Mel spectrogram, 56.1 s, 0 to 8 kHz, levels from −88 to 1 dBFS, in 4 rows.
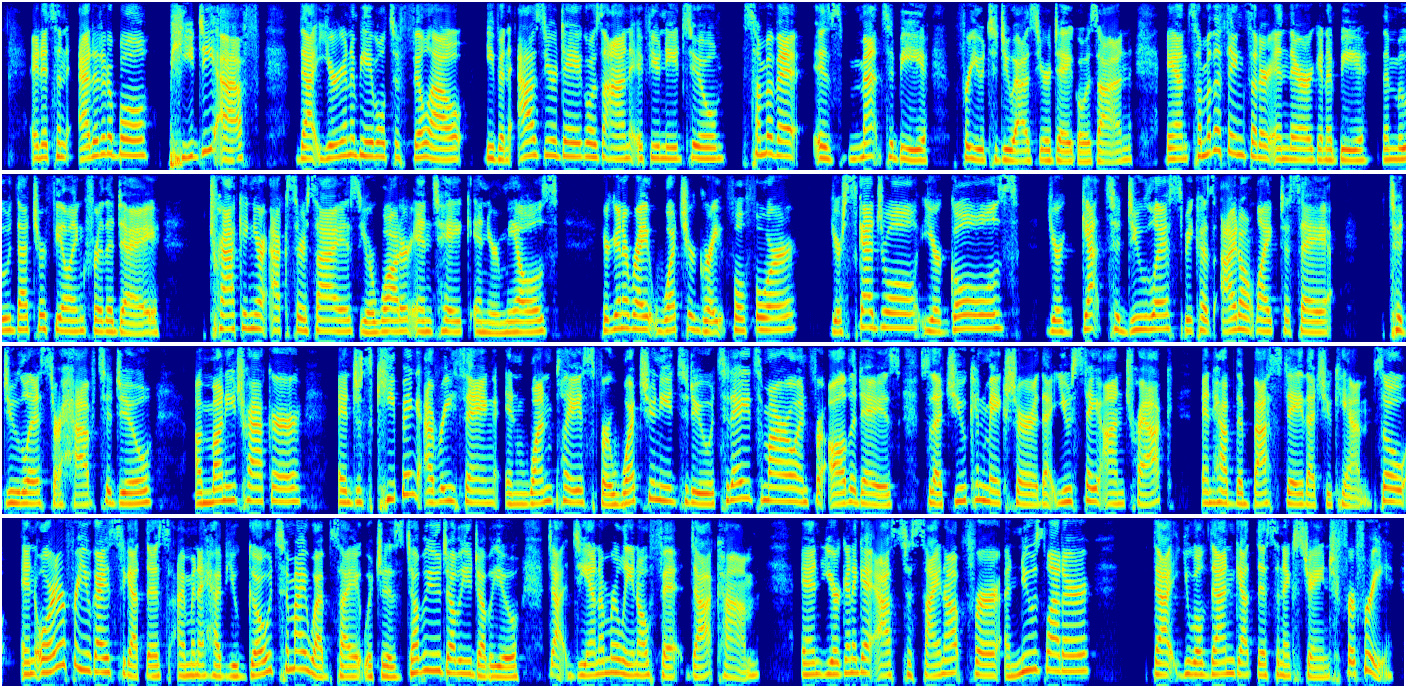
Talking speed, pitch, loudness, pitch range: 195 wpm, 210 Hz, -19 LUFS, 190-235 Hz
